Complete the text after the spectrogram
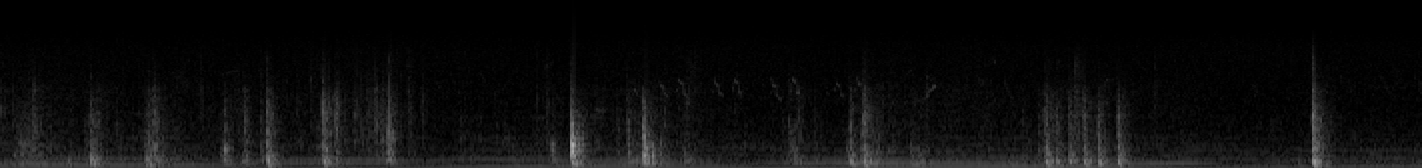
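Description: Wooden pieces knock sharply against a table.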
